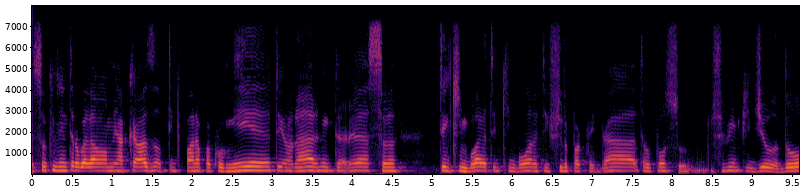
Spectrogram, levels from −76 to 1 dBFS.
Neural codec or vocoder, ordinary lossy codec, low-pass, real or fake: codec, 16 kHz, 1 kbps, X-Codec, HuBERT features, trained on balanced general audio; none; 7.2 kHz; fake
